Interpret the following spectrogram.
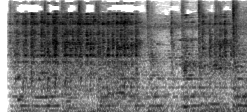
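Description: Opening theme music: held melodic notes over a quick, busy clicking percussion rhythm, starting abruptly right at the beginning.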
